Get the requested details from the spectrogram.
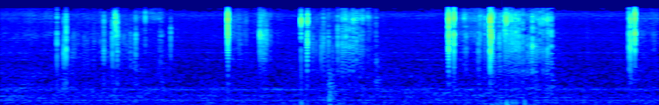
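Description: Long yellow nails tap and scratch the top of a thin, solid, unwrapped dark chocolate bar with scored segments, lying flat on a stone countertop. Quiet, crisp, bright clicks and short scratchy rasps are scattered over a soft low hum, each tap dying away almost instantly.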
